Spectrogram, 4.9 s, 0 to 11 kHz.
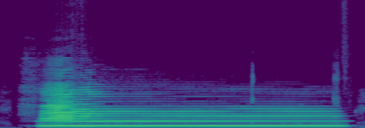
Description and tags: Part of the Good-sounds dataset of monophonic instrumental sounds.
instrument::clarinet
note::Gsharp
octave::3
midi note::44
good-sounds-id::1734
Intentionally played as an example of bad-attack-multiphonic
